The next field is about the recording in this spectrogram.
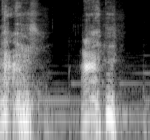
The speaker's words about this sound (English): had just waved goodbye to … as he sneezed in the background.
